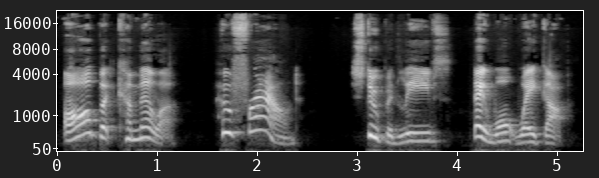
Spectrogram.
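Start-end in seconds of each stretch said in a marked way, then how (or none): none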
